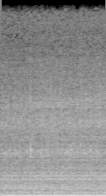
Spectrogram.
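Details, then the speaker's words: Diesel truck engine with hesitation on throttle: heavy rumble with an uneven, stumbling low beat instead of a smooth pulse, suggesting a cylinder skipping; owner suspects a failing injector, not confirmed. Engine misfire. "kind of sounds like I'm losing a injector here on my truck"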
